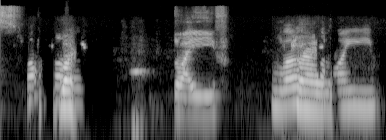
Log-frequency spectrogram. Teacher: जबान की नोक जब नीचे के दांतों की जड़ से लगती है तो सीन और स्वाद अदा होता है।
